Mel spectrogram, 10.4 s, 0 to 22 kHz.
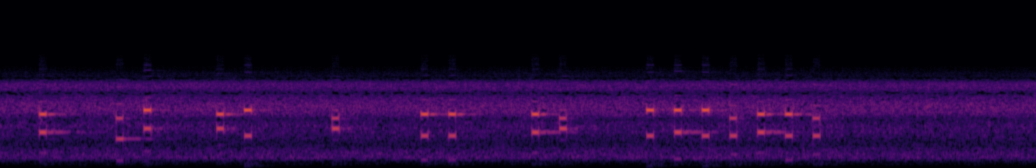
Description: DTMF, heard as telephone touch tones, dialled by machine, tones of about 70 ms, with phone line noise. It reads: 8 1# 06 * 55 8* 6964854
